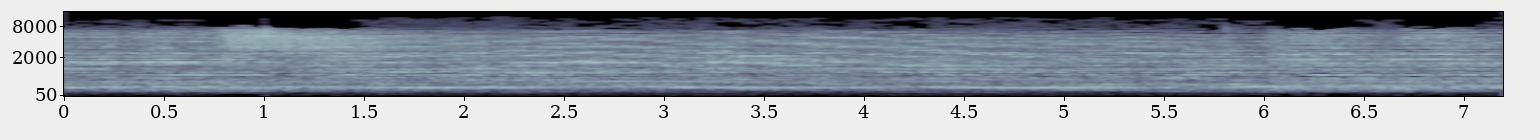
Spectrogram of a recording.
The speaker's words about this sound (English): Now after this, the longest sequence in Western musical history, there's going to be a statement of the Troparion, the hymn of the Holy Cross. He wrote this on a dare. There's the hymn of the Holy Cross with church bells.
